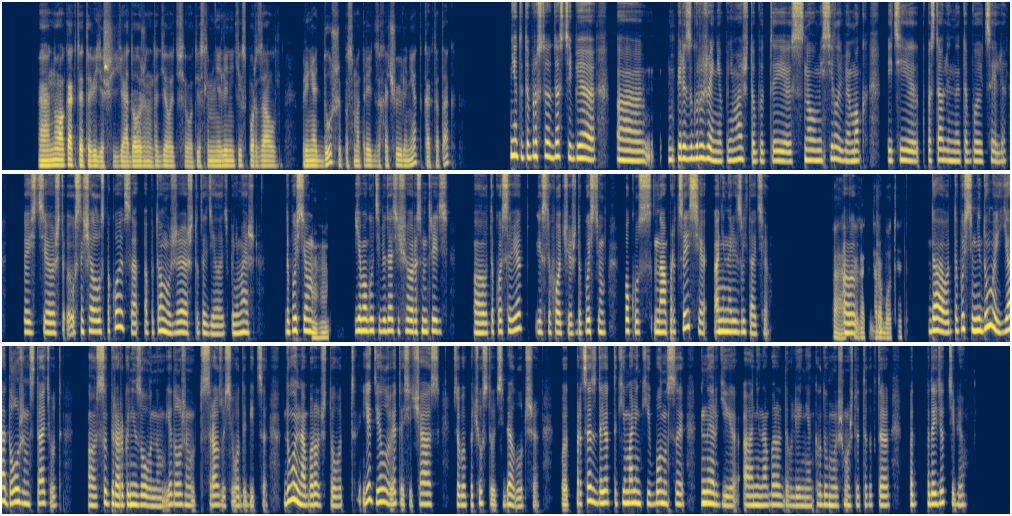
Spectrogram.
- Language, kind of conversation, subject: Russian, advice, Как поддерживать мотивацию и дисциплину, когда сложно сформировать устойчивую привычку надолго?
- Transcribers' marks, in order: other background noise; other noise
